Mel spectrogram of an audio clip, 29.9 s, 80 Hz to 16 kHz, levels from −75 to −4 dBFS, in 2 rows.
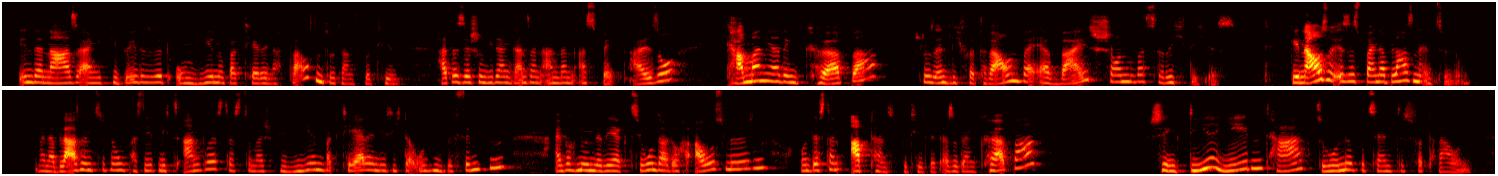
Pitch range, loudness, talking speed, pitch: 225-290 Hz, -34 LUFS, 165 wpm, 255 Hz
